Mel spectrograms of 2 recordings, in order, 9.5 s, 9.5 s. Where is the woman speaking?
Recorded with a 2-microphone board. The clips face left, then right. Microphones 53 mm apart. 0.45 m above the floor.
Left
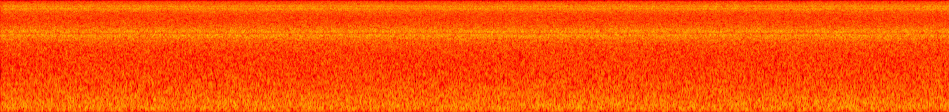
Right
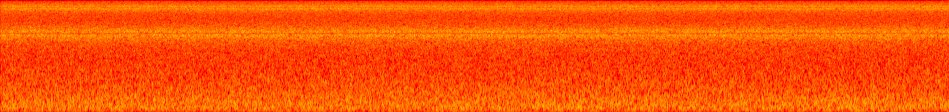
No woman speaking in this recording.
